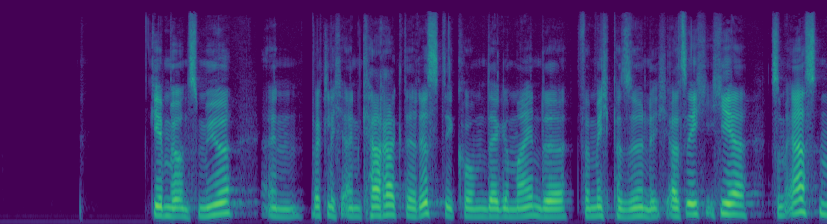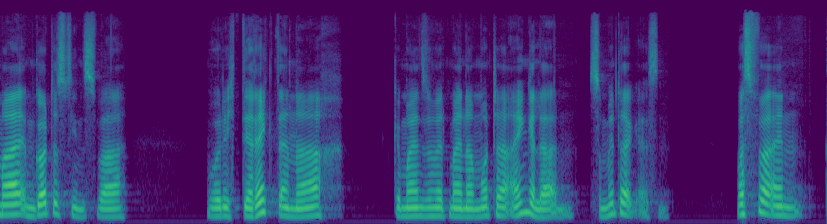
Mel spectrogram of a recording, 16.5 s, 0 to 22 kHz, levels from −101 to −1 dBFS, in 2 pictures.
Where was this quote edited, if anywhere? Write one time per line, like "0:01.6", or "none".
0:02.6
0:05.7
